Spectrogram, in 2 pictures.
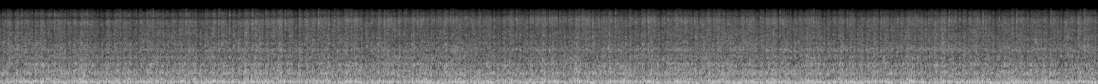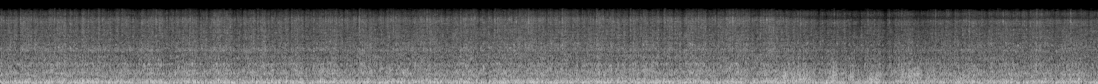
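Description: Propeller aircraft engines roar loudly and steadily close by, outdoors.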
